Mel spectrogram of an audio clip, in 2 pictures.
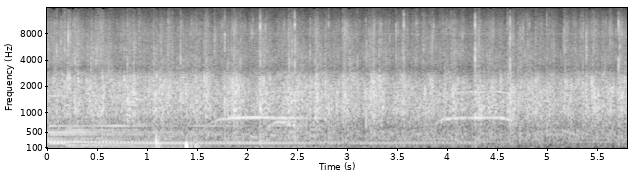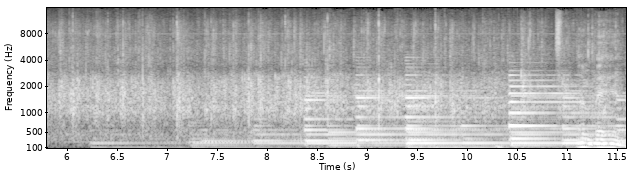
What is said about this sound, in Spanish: Ayúdame a darle un aplauso al Señor, si puede ser con un poquito más de fuerza el aplauso.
